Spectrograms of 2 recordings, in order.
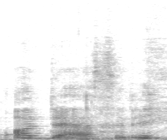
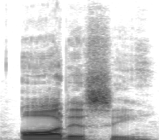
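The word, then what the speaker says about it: Audacy: Audacity. Yeah. Oh, what is it? How's it pronounced? Odyssey. Odyssey.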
